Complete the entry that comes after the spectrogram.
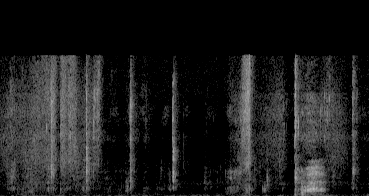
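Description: A person chewing a mouthful of ramen noodles close to the microphone: faint wet clicks and smacks of the mouth, with one louder, brief mouth sound about four and a half seconds in.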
